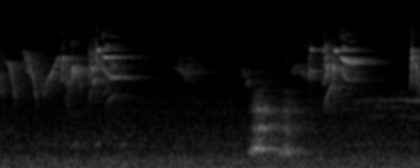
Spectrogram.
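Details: An adult European goldfinch, more than three years old, gives short phrases of sharp, high twittering and slurred whistles, separated by a brief pause and a lower rasping note.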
